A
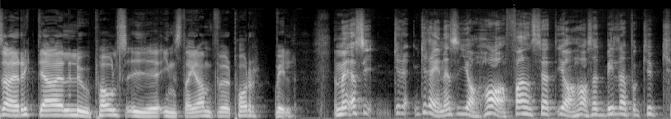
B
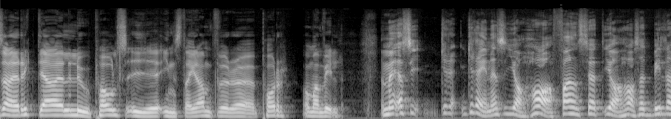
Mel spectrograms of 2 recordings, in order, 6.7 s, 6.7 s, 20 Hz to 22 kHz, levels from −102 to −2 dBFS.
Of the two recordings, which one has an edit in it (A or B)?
A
